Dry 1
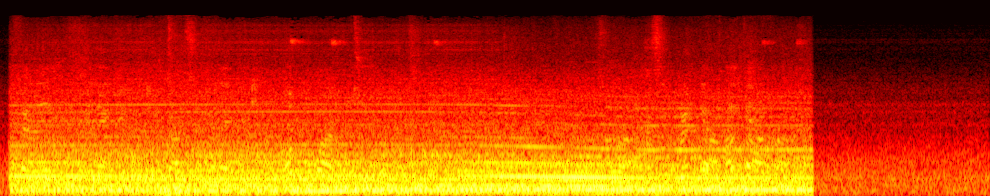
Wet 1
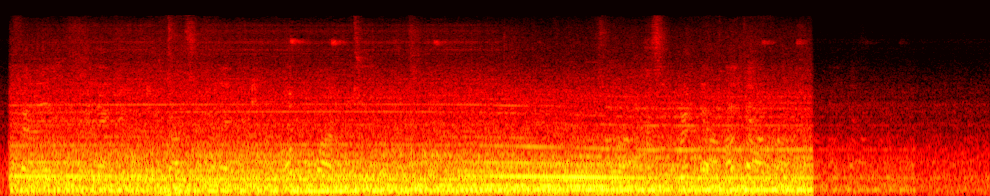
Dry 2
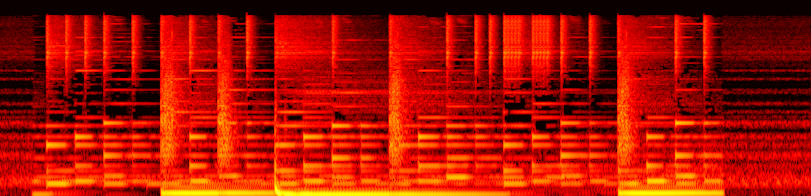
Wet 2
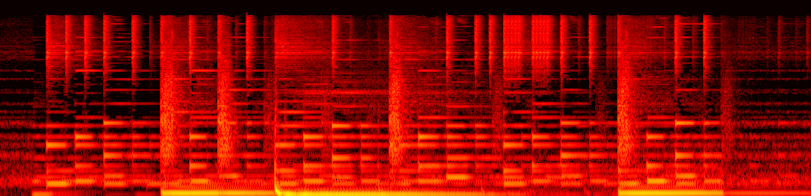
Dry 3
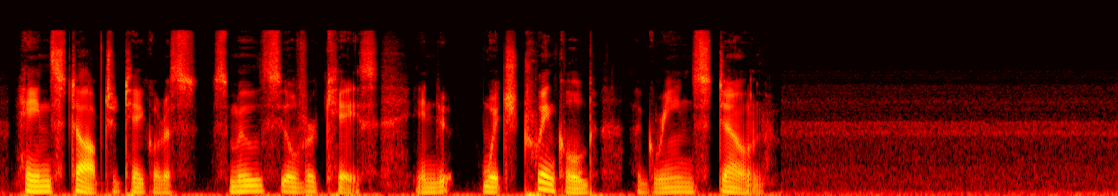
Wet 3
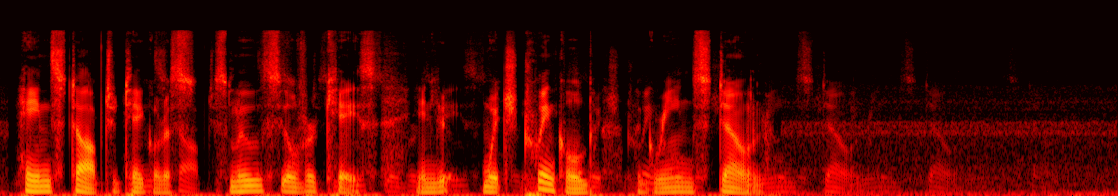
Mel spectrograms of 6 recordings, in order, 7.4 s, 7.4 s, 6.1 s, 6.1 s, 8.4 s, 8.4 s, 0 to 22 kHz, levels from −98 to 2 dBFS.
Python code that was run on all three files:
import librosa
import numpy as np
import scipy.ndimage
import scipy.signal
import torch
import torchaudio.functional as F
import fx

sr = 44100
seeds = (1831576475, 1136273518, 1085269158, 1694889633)

y = fx.echo_feedback(x, sr, ms=772, feedback_pct=37, wet_db=-20.5)
y = y * 10.0 ** (-7.0 / 20.0)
